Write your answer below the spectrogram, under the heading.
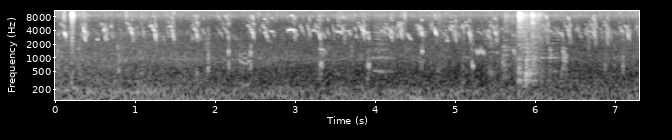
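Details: A crowd of chickens startled by a sudden noise at mealtime gives dense, quick, high peeping calls, with one brief loud broadband crash about two-thirds through and a low background rumble.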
